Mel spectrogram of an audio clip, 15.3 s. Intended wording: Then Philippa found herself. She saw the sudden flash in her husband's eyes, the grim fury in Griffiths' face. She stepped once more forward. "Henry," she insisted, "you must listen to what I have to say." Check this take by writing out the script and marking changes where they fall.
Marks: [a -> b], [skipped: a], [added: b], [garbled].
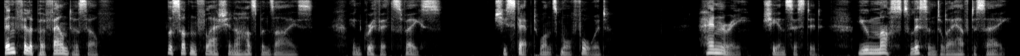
Then Philippa found herself. [skipped: She saw] the sudden flash in her husband's eyes, [skipped: the grim fury] in Griffiths' face. She stepped once more forward. "Henry," she insisted, "you must listen to [skipped: what] I have to say."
